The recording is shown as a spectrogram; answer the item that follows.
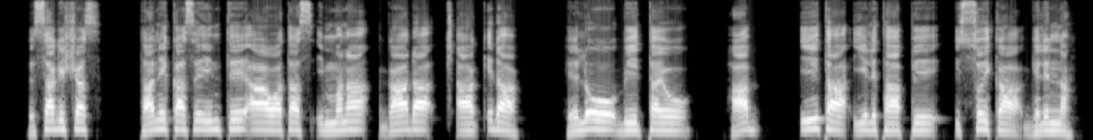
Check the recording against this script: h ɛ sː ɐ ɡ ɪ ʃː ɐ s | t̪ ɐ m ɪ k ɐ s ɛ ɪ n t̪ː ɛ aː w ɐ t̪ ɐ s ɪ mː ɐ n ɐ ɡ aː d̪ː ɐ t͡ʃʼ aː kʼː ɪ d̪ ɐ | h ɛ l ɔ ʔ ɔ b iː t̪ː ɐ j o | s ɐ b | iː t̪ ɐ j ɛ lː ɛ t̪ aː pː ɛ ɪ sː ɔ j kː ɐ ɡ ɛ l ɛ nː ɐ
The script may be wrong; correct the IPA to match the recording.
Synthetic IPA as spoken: h ɛ sː ɐ ɡ ɪ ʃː ɐ s | t̪ ɐ n ɪ k ɐ s ɛ ɪ n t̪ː ɛ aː w ɐ t̪ ɐ s ɪ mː ɐ n ɐ ɡ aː d̪ ɐ t͡ʃʼ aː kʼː ɪ d̪ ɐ | h ɛ l ɔ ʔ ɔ b iː t̪ː ɐ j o | h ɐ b | iː t̪ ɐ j ɛ l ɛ t̪ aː pː ɛ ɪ sː ɔ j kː ɐ ɡ ɛ l ɛ nː ɐ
